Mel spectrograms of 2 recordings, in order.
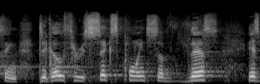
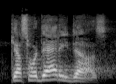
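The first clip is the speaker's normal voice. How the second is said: usual speaking voice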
